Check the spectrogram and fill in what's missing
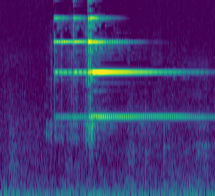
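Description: An old-style telephone rings once in a French audio drama: a single bright bell-like ring, clear and close, sounding alone and fading slowly over about a second and a half.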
